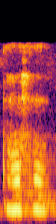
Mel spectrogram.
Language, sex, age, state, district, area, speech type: Tamil, female, 30-45, Tamil Nadu, Ariyalur, rural, read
